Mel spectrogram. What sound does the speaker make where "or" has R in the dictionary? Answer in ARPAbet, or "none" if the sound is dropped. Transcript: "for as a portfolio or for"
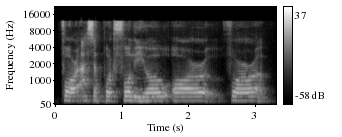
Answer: R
